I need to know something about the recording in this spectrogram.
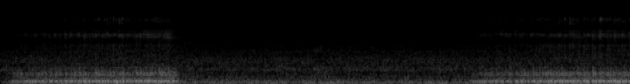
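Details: French bulldog snoring while asleep, described as very loud, "like a grizzly." Loud, deep, rumbling breaths separated by quieter pauses. Heavy snoring.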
